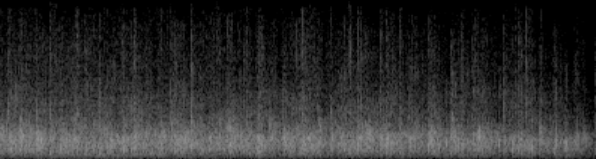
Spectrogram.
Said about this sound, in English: If you're just thankful for that, would you clap your hands unto the Lord and give him praise?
